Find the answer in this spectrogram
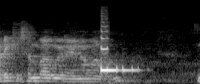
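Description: A man speaking, cut about a second in by a click and a single short electronic beep lasting under half a second, the loudest sound here.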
